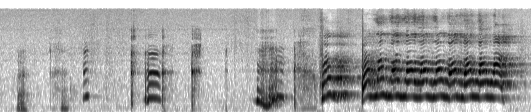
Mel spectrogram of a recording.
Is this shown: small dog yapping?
yes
